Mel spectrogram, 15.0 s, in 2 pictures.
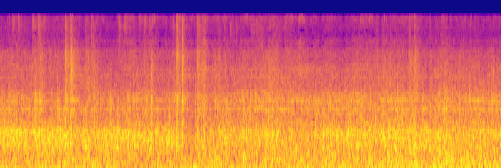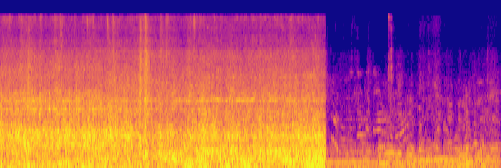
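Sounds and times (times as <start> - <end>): train wheels rumbling on rails: 0.0 - 12.4.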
